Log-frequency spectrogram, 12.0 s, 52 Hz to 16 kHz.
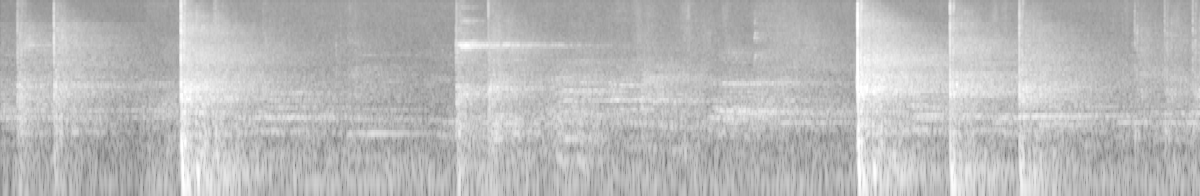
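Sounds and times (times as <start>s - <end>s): basketball bouncing on gym floor: 1.8s - 2.4s, 8.6s - 10.6s.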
